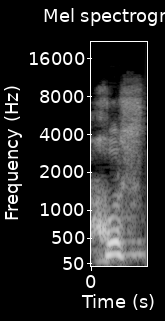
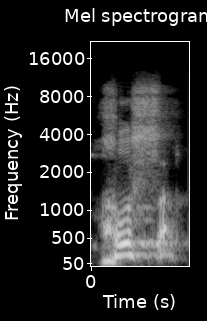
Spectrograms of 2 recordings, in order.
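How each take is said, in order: First: The word ends without an r sound. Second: The word ends with an audible r sound. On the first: The speaker calls it wrong. "tidak khus tapi ada arnya" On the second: The speaker calls it right. "Ra-nya ada"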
